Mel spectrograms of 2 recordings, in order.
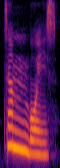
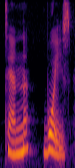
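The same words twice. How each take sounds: First: The word ten ends with an m sound. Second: The word ten ends with an n sound.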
